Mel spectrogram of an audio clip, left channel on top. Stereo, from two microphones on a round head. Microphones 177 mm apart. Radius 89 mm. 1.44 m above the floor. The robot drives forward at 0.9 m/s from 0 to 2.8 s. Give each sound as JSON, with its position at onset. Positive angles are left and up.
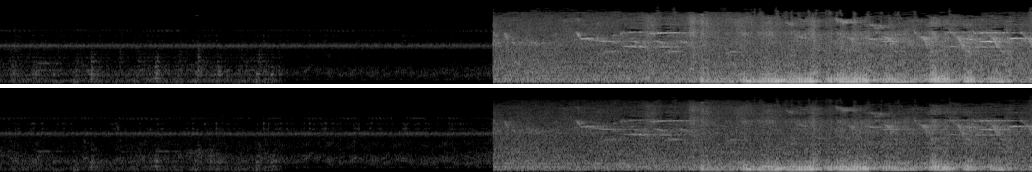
{"t": 4.9, "sound": "a bird", "side_deg": 25, "distance_m": 0.6}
